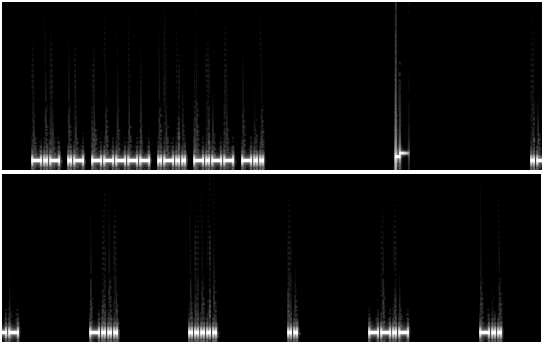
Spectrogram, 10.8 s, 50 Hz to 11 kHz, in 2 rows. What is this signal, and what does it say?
Morse code, heard as a keyed tone, about 42 wpm, spaced as for 17 wpm, 700 Hz. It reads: KA0LYD WB5IQD
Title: USA Call Signs - 6 Characters - 8x Character Spacing - 40wpm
